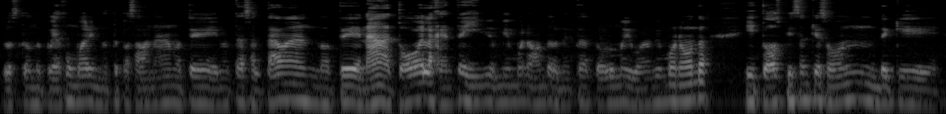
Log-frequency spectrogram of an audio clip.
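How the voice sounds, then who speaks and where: A young man with a Mexican accent telling an animated, slang-filled story in casual chat. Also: mid-range voice, fast. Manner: slangy, animated, acts out voices in anecdotes.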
